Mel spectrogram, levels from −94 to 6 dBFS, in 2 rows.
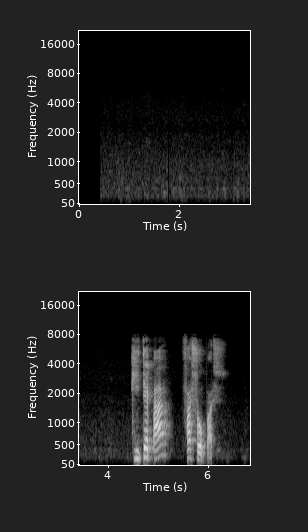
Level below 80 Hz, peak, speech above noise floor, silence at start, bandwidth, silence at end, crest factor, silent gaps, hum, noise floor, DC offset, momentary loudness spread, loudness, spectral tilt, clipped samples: -68 dBFS; -2 dBFS; 49 dB; 4.45 s; 7.8 kHz; 0.6 s; 22 dB; none; none; -66 dBFS; under 0.1%; 21 LU; -18 LUFS; -4 dB/octave; under 0.1%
